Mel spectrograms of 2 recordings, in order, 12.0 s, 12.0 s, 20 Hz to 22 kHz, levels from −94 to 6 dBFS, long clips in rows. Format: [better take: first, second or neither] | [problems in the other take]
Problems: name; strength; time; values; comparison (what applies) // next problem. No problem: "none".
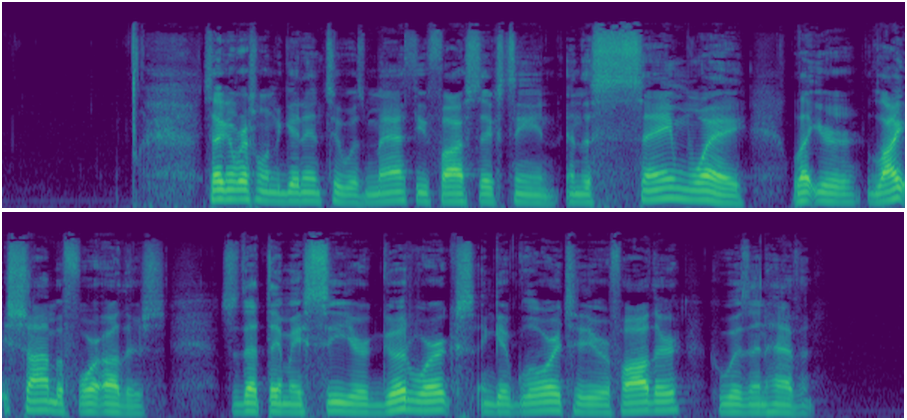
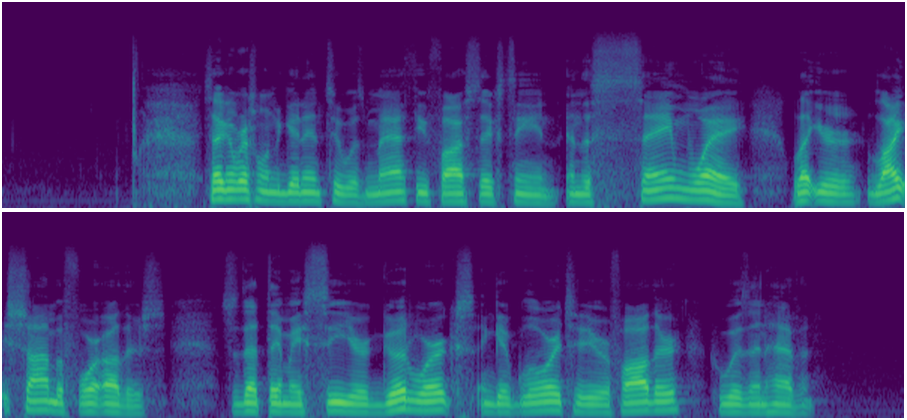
first | muffled; very; fading above 2 kHz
